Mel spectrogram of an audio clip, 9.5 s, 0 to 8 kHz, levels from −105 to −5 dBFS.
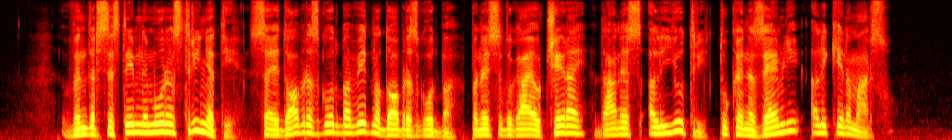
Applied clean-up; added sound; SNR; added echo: none; none; none; none.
